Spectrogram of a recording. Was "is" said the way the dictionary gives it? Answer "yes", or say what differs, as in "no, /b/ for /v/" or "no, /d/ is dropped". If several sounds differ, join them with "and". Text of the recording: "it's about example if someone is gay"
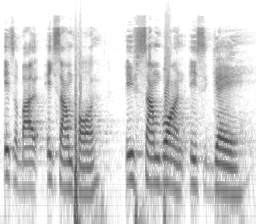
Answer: no, /s/ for /z/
